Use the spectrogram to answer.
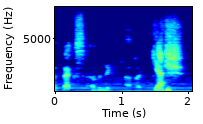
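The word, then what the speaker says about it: geas: looks like it says guias actually i think the gaelic word or something like that because it's it's pronounced gesh uh so when i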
